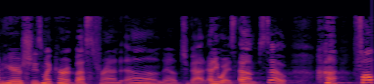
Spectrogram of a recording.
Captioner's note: laughter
